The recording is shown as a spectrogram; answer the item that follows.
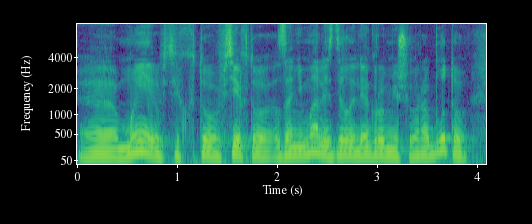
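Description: A man's dark, mellow tone carries ordinary pitch variation against a quiet background. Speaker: city mayor. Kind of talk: interview answer. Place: office. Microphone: lapel.

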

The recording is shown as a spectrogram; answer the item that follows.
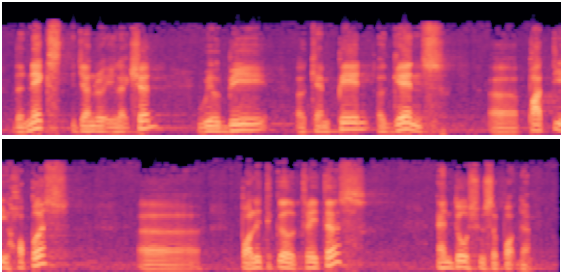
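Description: Fairly slow, with long, frequent pauses, a man speaks in a bright, sharp tone with lively intonation. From Malaysia. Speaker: politician. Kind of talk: panel discussion. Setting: stage with audience. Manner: halting. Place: hall. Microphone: handheld.

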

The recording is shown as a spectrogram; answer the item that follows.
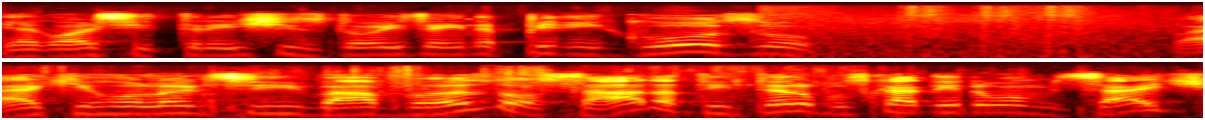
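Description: Talking at a very fast pace, a man with a Brazilian accent uses a high pitch, a bright, sharp tone and ordinary pitch variation. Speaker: match caster. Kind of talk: live esports play-by-play commentary. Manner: fast, excitable, rapid-fire play-by-play.

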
